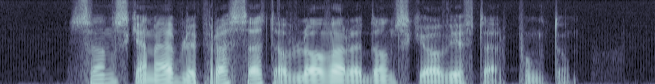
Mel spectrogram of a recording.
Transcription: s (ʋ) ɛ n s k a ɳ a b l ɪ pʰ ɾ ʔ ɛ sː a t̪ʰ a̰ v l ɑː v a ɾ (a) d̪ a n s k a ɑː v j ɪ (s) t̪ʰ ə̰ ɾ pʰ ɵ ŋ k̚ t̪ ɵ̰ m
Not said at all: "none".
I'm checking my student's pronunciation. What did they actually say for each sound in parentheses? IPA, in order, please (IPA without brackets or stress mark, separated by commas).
v, ə, f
